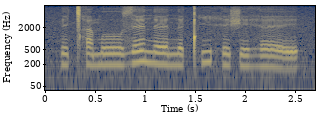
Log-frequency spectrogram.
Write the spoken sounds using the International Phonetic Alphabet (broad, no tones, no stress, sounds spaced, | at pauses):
e ǀʰ a m oː z ɛ n ɛː n ɛ ǃʰ i h e ʃ e ɦ ɛː e̯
